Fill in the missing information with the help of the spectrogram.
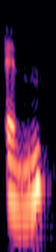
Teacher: when you say N, the tip of your tongue goes to the roof of your mouth. Then you pull the rest of the tongue up to the roof of the mouth as well. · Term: N spot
